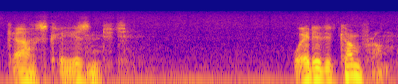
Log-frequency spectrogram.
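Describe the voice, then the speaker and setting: An actor playing a laconic, wry British gentleman hunter in a radio drama, clipped and understated, with faint noise behind. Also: on the low side, expressive, a little slow, poor audio. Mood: grim understatement.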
